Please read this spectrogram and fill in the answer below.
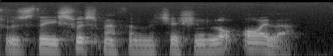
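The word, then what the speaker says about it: Euler: of all this was the Swiss mathematician lot Oiler pronounced ula in the imitation game but Oiler is the correct pronunciation and that value 1769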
